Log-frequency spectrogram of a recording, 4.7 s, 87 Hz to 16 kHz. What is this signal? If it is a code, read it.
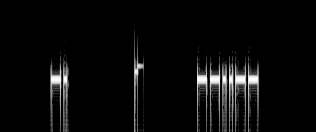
Morse code, heard as a keyed tone, about 25 wpm, 700 Hz. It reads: N ,
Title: Single Character (Letter:Number:Punctuation:Prosign) Alt 25wpm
